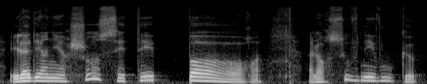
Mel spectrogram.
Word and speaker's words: porc: même pas nécessaire et la dernière chose c'était port alors souvenez-vous que port on ne prononce pas le ces finales d'accord mais on doit quand même l'écrire donc vous écrivez p o r c'est d'accord donc port per c'est le sait finale n'est pas prononcé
